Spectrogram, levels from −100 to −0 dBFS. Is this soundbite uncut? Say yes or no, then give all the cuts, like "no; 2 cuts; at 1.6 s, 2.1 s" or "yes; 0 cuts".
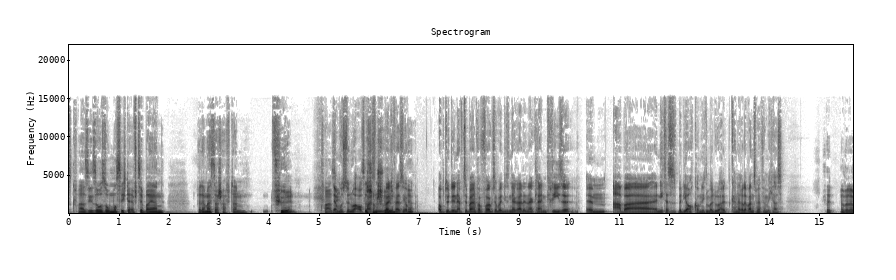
no; 2 cuts; at 10.2 s, 12.7 s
